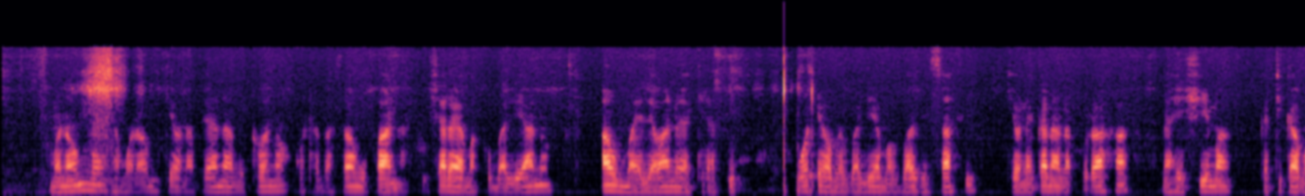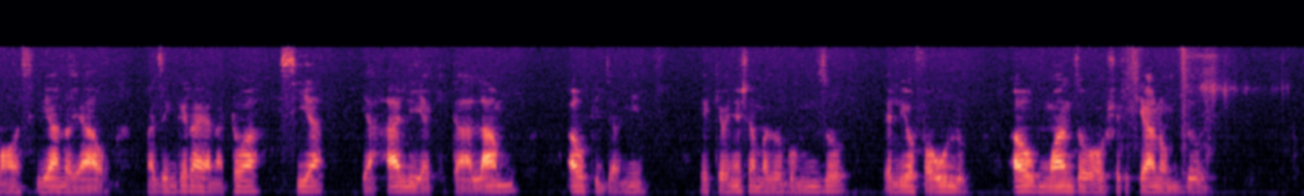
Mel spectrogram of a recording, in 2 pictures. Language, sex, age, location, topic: Swahili, male, 18-24, Kisumu, government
